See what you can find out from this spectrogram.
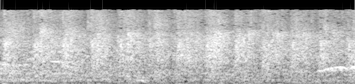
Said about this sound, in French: merci d'applaudir très très très fort, mesdames et messieurs, merci.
